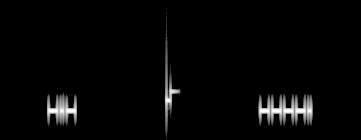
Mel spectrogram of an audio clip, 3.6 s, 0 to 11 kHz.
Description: Morse code, heard as a keyed tone, about 40 wpm, 700 Hz. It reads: K 9
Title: Single Character (Letter:Number:Punctuation:Prosign) Alt 40wpm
